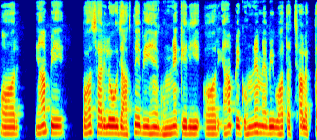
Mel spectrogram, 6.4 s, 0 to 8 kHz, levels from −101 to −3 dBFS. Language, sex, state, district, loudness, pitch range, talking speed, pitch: Hindi, male, Bihar, Lakhisarai, -17 LUFS, 140-155 Hz, 205 wpm, 145 Hz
